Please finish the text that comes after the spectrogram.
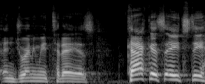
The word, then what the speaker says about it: KackisHD: a different set and joining me today is caucus HD how do you say your name Ric caucus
